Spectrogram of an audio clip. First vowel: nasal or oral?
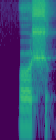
oral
